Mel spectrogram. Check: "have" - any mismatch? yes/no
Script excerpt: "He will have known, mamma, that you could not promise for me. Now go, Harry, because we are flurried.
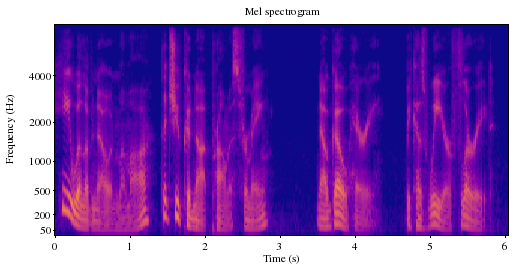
no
